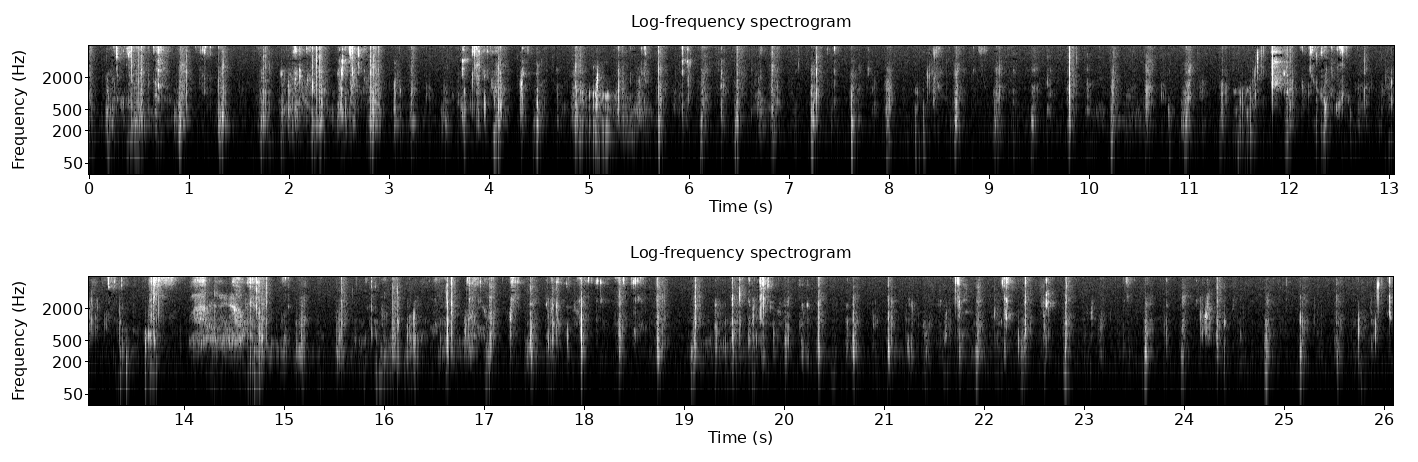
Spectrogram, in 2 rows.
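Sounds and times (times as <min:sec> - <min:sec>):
crunchy chewing: 0:00.0 - 0:26.0
wet mouth clicks: 0:03.8 - 0:06.9, 0:09.8 - 0:18.8.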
